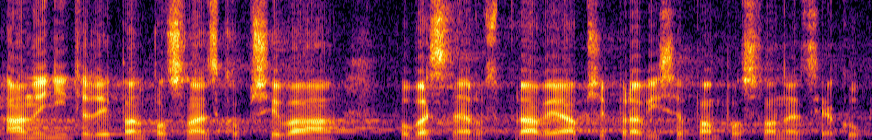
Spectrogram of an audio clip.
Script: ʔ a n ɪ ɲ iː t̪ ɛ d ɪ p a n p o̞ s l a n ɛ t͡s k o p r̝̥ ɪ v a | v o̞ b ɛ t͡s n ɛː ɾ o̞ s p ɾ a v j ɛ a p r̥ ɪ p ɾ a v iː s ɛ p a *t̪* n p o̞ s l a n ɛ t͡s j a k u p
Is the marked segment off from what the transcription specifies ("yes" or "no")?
yes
